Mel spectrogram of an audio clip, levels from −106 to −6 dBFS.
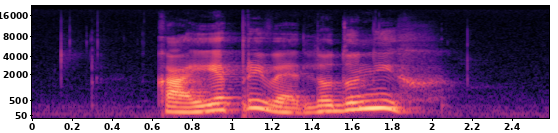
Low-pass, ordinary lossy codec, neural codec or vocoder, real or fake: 19.8 kHz; none; none; real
